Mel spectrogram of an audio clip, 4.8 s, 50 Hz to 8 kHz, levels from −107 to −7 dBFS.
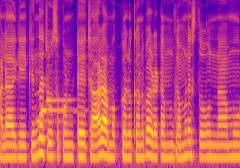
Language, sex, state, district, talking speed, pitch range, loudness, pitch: Telugu, female, Andhra Pradesh, Visakhapatnam, 100 wpm, 175-185 Hz, -19 LUFS, 180 Hz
